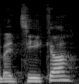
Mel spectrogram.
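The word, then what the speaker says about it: Mbaeteka: It'll include the 11 draft picks, the 14 undrafted free agents, Roy, oh God, Mbakayda. I'm so sorry, pronounce please. – Mbeteka. – Mbeteka, maybe that's the guy that OCU Manira helped recruit.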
